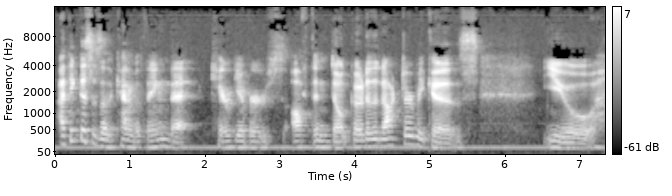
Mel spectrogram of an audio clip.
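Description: A man's voice: medium pitch, unhurried, a little hiss or hum, low-quality recording. A man in his thirties, a vlog co-host, chatting casually and a bit ramblingly at his kitchen table. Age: 30s. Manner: relaxed, rambling, restarts his sentences. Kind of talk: casual chat.

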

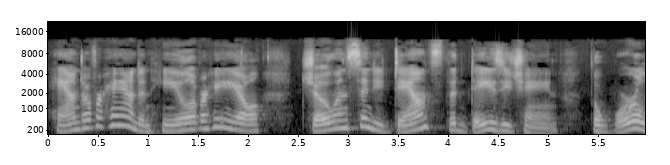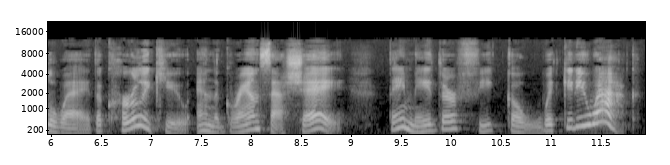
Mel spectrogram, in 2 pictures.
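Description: A woman reading a children's storybook aloud in an expressive, theatrical manner that leans on colorful words. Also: mid-range voice, a little slow, husky. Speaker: storybook reader.

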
